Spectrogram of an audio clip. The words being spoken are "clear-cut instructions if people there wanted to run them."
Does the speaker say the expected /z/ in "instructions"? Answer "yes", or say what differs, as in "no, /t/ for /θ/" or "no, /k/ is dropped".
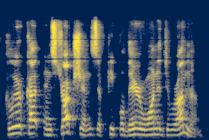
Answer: yes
